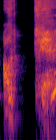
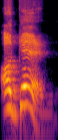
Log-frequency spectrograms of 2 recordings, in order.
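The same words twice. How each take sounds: First: Breathy half-whisper, barely voiced; whispered disbelief. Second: Louder exasperated repeat; louder disbelief. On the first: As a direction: mutter the first again under your breath. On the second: Retold or imitated. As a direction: say it again, fed up. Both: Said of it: "She's like".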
